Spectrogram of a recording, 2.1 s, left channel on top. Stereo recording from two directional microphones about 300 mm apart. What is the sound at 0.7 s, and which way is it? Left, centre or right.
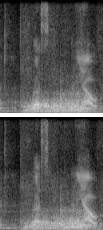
A man's voice, left.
